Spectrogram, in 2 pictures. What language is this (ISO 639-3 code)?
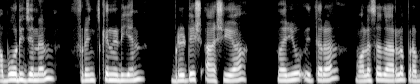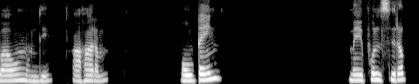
tcy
